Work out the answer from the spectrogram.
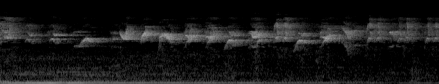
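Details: Tutoring song of a white-throated seedeater: dense, bubbling high chirps and bright upward-swept whistles repeated rapidly and continuously, with a soft low electrical hum underneath.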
